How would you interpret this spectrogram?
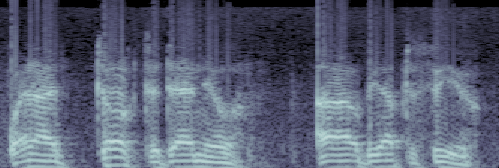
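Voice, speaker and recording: An actor playing an anxious, possessive middle-aged father in a 1970s radio drama, earnest and halting as he pleads. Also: on the low side, fairly even intonation, lightly acted. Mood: tense, pleading. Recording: muffled vintage radio broadcast.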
